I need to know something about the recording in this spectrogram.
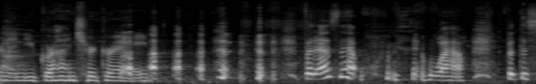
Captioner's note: laughs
